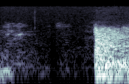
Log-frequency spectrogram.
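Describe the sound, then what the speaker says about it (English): A door slams with a sudden loud broadband bang that holds steady to the end, following a quieter stretch of faint murmuring and room noise, during a ghost-hunting investigation. "You see this door slamming."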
